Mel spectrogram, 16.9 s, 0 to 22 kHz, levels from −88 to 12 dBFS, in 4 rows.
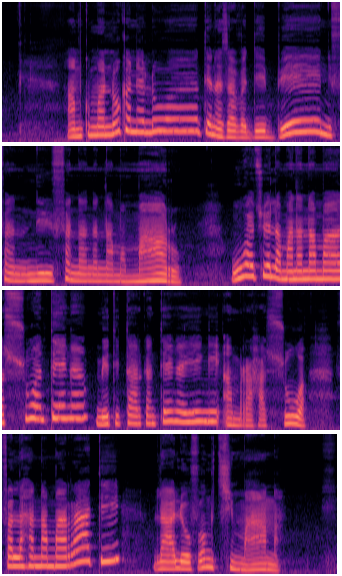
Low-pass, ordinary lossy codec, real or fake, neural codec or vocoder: none; none; fake; vocoder, 48 kHz, 128 mel bands, Vocos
